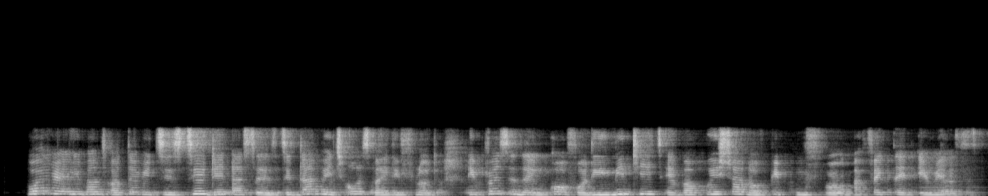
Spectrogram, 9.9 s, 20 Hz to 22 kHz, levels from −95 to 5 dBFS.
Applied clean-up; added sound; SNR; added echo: neural mask model DeepFilterNet 3.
